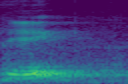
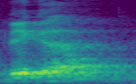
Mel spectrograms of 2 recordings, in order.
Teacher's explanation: I could say it almost big. Almost no voice at all in that final G sound. But if I say bigger, then the voice will go all the way through.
